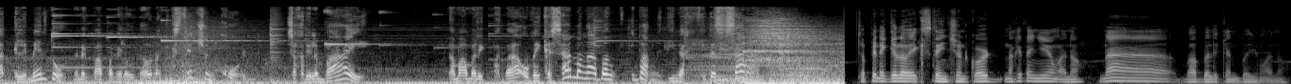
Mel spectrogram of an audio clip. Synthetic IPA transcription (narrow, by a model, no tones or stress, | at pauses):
ʔɐt̪ʔɛlɛmɛnt̪o̞nɐnɐɡ̚paːpɐɡɐlawd̪awnɐŋʔɛkst̪ɛnʃonkʰoɹd̪̚sɐkɐnɪlaŋbaːhɐj | nɐmaːmɐlɪk̚pɐt̪aʔo̞mɐjkɐsaːmɐŋabɐŋʔɪbaŋhɪnd̪inɐkɪ̥kiːt̪ɐsɪsaːɾɐ̰ | sɐpɪnɐɡɐlawɛkst̪ɛnʃonkoɹd̪̚nɐkiːt̪ɐɲojʊŋɐno̞nɐbabɐlɪkɐnbɐjʊŋɐno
